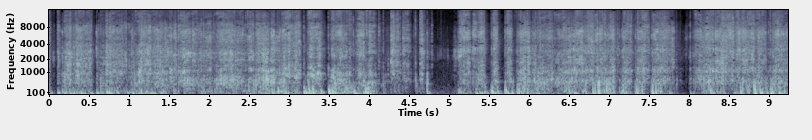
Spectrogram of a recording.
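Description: Long, pointed, red-painted fingernails on both hands scratch a thin, flat sheet of fine tan 240-grit sandpaper. The result is a dense, continuous, gritty rasping with a bright, crackly texture, broken by brief pauses around the 5- and 8-second marks.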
